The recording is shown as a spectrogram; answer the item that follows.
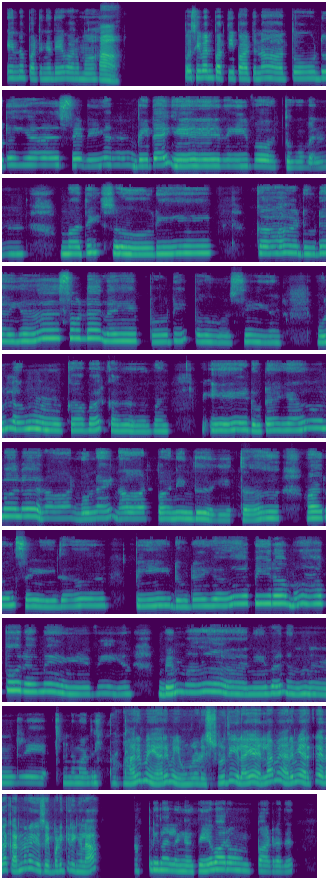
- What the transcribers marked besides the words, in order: other noise; singing: "தோடுடைய செவியன் விடையேறி ஓர் தூவெண்மதி … மேவிய பெம்மா நிவனன்றே"; tsk; laughing while speaking: "பாட்டு"
- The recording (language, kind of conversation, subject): Tamil, podcast, இசை உங்களுக்குள் எந்தெந்த உணர்ச்சிகளை எழுப்புகிறது?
